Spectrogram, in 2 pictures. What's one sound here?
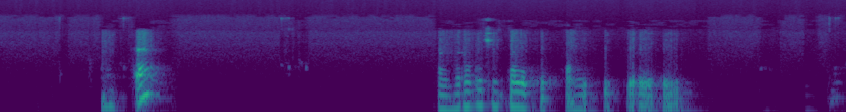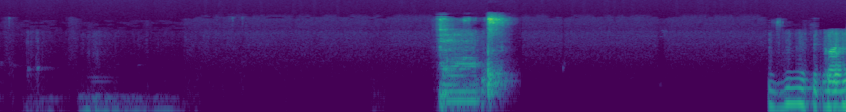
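A woman speaks calmly through an online call microphone.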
